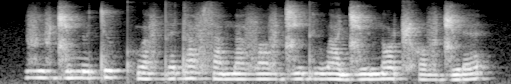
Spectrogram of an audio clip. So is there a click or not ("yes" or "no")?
no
